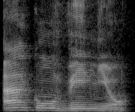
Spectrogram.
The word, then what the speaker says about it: inconvénient: V नहीं है रुचि वेन्यो inconvénient. V के बाद ई पे accent है, so you'll have inconvénient, right?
